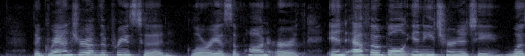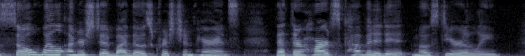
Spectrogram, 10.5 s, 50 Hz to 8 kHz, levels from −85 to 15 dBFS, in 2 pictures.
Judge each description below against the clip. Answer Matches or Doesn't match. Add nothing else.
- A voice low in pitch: Doesn't match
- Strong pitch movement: Doesn't match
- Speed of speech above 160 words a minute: Doesn't match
